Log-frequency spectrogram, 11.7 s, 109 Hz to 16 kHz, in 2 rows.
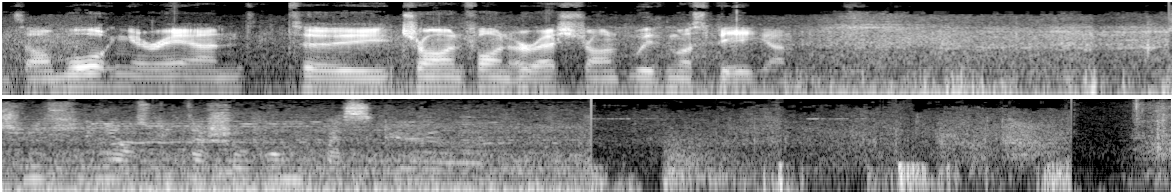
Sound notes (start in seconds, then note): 6.4 speaking in foreign language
